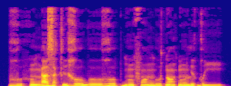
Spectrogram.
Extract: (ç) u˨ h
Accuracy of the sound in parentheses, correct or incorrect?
incorrect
